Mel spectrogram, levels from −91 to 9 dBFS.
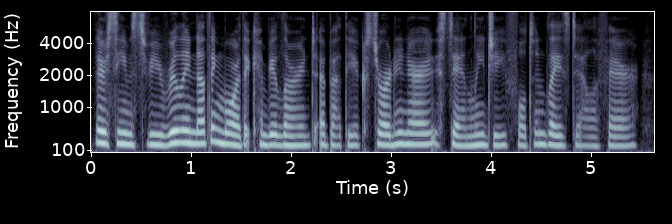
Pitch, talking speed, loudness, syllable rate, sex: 215 Hz, 200 wpm, -19 LUFS, 6.0 syllables/s, female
